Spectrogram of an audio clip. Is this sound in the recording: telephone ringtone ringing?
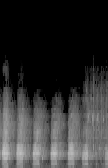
no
